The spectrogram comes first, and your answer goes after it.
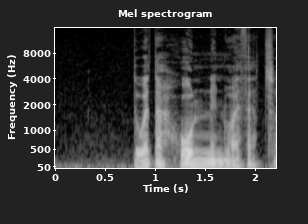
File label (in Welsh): "hwn" Welsh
